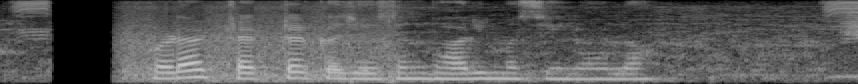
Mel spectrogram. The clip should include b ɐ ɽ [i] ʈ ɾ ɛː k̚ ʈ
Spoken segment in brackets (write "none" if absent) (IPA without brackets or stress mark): a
